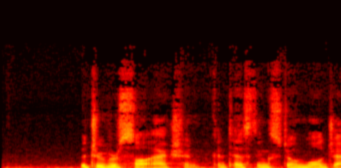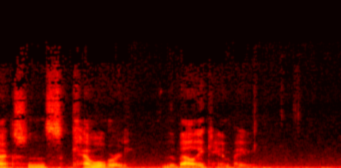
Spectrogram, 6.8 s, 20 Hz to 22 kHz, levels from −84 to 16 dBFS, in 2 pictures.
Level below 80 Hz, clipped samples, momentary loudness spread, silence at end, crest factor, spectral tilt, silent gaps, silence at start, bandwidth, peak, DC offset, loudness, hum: -34 dBFS; under 0.1%; 20 LU; 0.05 s; 20 dB; -5.5 dB/octave; none; 0.05 s; 14 kHz; -2 dBFS; under 0.1%; -20 LUFS; none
